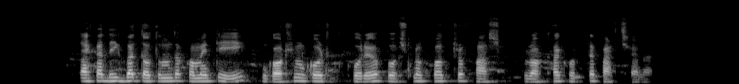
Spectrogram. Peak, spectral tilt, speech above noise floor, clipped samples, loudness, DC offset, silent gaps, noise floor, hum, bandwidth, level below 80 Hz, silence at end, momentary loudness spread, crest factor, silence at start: -4 dBFS; -7 dB/octave; over 65 dB; under 0.1%; -26 LUFS; under 0.1%; none; under -90 dBFS; none; 9.2 kHz; -74 dBFS; 0.9 s; 9 LU; 22 dB; 0.8 s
